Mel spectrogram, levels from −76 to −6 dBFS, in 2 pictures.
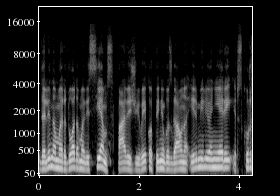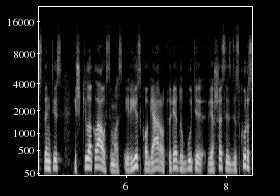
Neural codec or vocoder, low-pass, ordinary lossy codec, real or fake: autoencoder, 48 kHz, 128 numbers a frame, DAC-VAE, trained on Japanese speech; 14.4 kHz; Opus, 24 kbps; fake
